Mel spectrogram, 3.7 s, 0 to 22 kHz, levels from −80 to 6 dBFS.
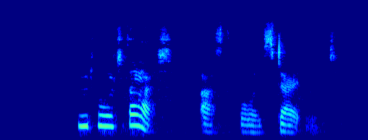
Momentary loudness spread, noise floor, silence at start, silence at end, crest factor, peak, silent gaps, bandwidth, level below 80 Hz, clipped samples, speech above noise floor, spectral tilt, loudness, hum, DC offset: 15 LU; -89 dBFS; 0.8 s; 0.3 s; 24 dB; -24 dBFS; none; 13.5 kHz; under -90 dBFS; under 0.1%; 42 dB; -2 dB/octave; -46 LUFS; none; under 0.1%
